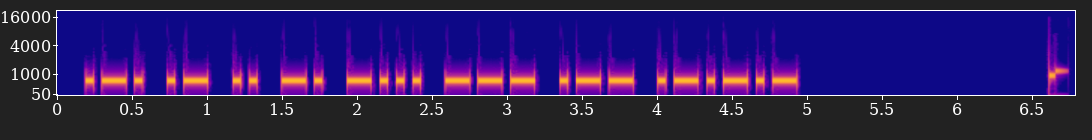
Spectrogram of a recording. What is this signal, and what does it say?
Morse code, heard as a keyed tone, about 22 wpm, 700 Hz. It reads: RAINBOW.
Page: morse-code-ninja-practice-22wpm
